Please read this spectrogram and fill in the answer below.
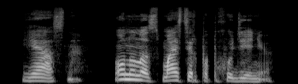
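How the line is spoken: Amused snort. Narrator (Russian): хмыкнул мужчина

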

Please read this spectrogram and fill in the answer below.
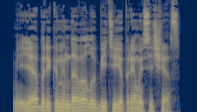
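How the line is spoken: Calm statement. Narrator (Russian): спокойно заявляет третий

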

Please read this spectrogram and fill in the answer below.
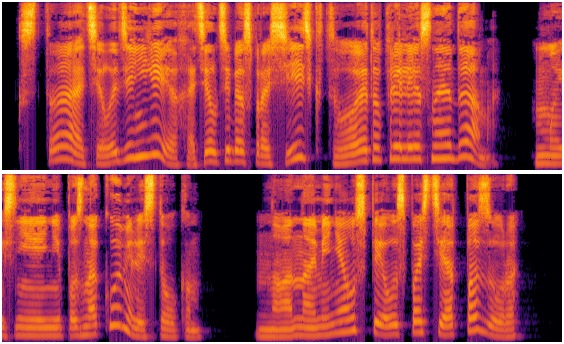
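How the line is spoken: Purring. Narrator (Russian): промурлыкал Кирсан

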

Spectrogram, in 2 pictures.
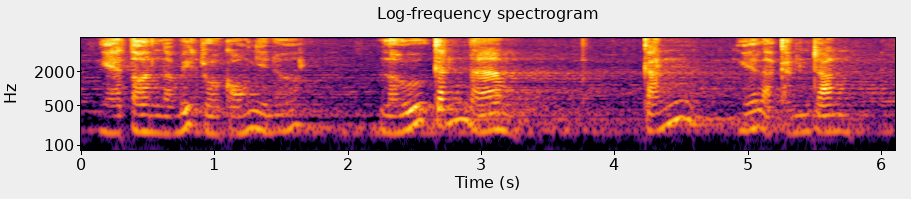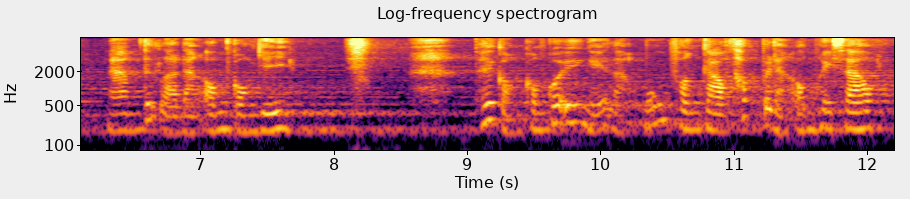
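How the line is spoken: Conspiratorial hushed voices. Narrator (Vietnamese): Hai người càng nói càng nhỏ giọng, giống như hai kẻ làm chuyện xấu đang ngấm ngầm bàn luận

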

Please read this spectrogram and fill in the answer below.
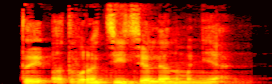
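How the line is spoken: Hissed. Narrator (Russian): прошипел Сарен

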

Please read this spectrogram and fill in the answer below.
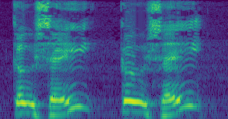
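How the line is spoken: Trembling frantic scream. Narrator (Vietnamese): Thạch Mộng rung lên gào điên cuồng

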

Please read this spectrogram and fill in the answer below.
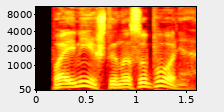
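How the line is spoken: Calm, almost tender. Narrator (Russian): спокойно и почти ласково обратился шатун к Анатолию

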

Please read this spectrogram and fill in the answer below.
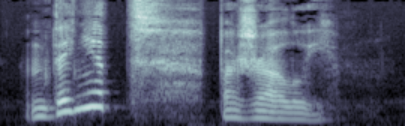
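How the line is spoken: Thoughtful. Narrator (Russian): задумчиво произнесла Ольга

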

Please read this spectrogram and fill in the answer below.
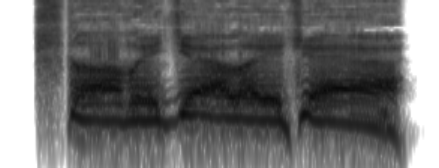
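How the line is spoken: Roared. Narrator (Russian): взревел Каек

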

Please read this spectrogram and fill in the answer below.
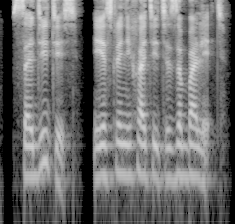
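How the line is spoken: Commanding tone. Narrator (Russian): приказным тоном произносит он

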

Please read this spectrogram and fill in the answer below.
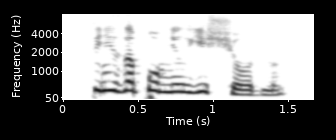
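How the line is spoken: Plain. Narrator (Russian): сказал Локус

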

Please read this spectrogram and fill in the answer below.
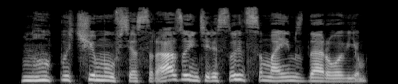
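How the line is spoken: Feigned sigh. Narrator (Russian): Тренер наигранно вздохнула

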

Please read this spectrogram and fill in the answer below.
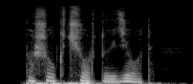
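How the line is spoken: Quiet. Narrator (Russian): негромко сказала я

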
